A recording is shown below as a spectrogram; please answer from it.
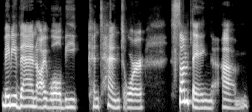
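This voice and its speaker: A woman from Southern California, a guest artist, telling her life story in a reflective, halting way with many fillers. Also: fairly low pitch, fairly bright tone, no room sound. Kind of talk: casual interview storytelling.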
